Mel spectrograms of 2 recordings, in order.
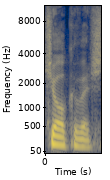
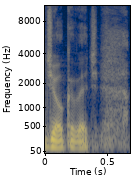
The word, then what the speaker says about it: Djokovic: no no it's just djokovic they call him the joker that's how you can remember it the d is silent yeah the d is silent in djokovic um he's a big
